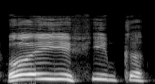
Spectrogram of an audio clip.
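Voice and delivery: very high, happy exclamation; high-pitched joyful call; overjoyed cry. A narrator's reading. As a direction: cry out with delighted relief. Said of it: "закричала обрадованная мать".

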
